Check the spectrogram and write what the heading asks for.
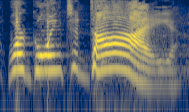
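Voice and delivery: loud, high, slow wail; despairing shout. A narrator's reading. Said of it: "quite dumbfounded and asked".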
